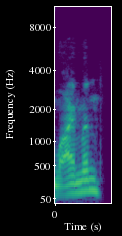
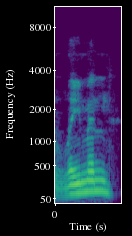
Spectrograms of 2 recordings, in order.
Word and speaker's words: Lyman: __ ] Lyman Li okay so I was right it's like it's like the reloading equipment Lyman scales right that's what I was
